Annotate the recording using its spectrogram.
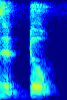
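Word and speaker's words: ∂: So the symbol, this thing is written as dou, dho. That is how it is pronounced.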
